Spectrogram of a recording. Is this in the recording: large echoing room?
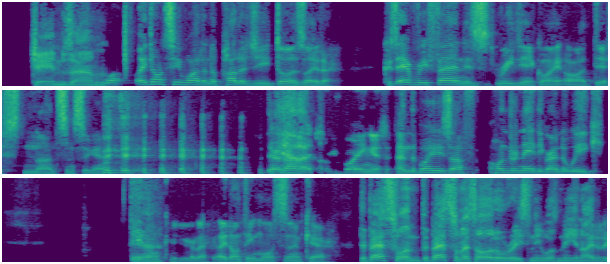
no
